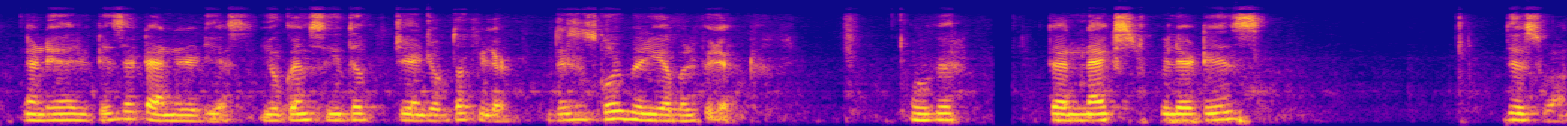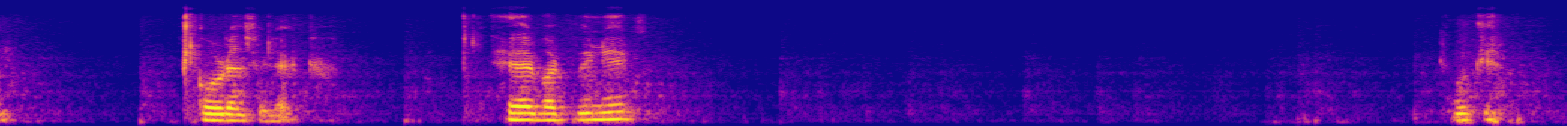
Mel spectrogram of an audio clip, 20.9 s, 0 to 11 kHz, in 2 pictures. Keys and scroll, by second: 6.6 ctrl+z.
